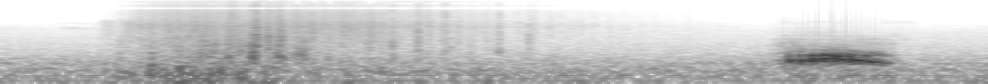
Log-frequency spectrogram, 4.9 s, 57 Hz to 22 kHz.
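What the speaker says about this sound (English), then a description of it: "The doves of the Whitestone House are here." Doves coo in the video game Reverse: 1999. A soft rustling, airy bed of ambience swells and fades, then one clear, close, low coo rises near the end, heard alone without talk.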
